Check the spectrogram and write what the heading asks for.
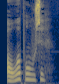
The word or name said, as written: overbruse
